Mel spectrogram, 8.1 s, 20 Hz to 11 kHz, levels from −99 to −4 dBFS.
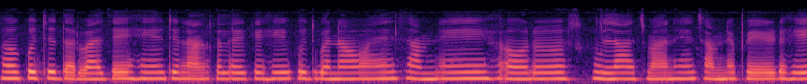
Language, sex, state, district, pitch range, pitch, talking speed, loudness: Hindi, female, Bihar, Araria, 235-245 Hz, 240 Hz, 155 wpm, -32 LUFS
